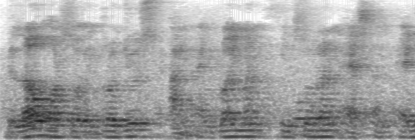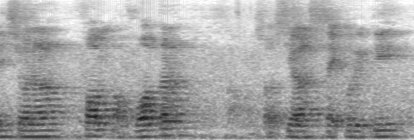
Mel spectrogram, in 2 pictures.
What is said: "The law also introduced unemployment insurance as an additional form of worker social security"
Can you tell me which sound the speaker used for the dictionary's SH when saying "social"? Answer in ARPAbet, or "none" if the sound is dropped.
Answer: S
